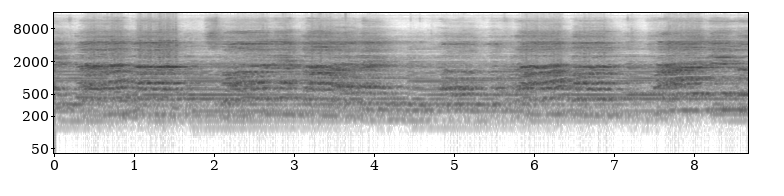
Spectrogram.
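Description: A mixed choir of men and women singing together in phrases that swell and fall.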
